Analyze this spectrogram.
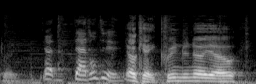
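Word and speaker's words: crème de noyau: use creme de noyau, which you going to pronounce it the right way? Yeah, that'll do. Okay, creme de noyau.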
